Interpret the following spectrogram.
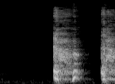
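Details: Dry cough.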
